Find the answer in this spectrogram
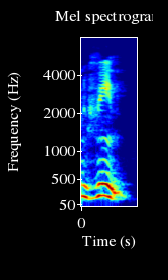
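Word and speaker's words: Wien: ইএ উচ্চারণ ই, যেমন ভিন অর্থাৎ ভিয়েনা।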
